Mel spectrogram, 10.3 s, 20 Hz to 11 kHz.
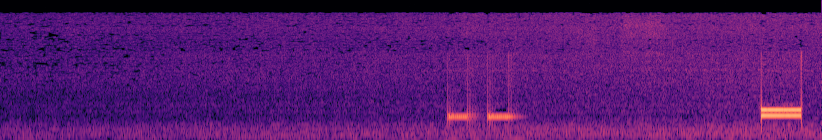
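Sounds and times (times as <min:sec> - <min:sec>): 
low hum: 0:00.0 - 0:10.2
telephone busy tone after a phone call disconnects: 0:05.6 - 0:06.6, 0:09.5 - 0:10.1.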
